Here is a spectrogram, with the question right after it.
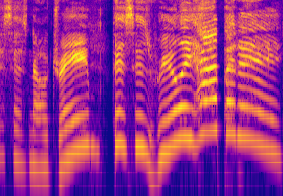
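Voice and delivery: very high, slow, drawn-out, dazed delivery. Quoting a film line after the other speaker: Mia Farrow impression. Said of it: "Great Mia Farrow impression".

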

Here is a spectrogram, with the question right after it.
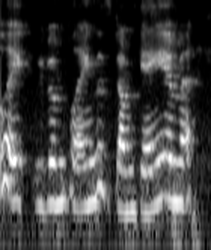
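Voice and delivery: ordinary delivery

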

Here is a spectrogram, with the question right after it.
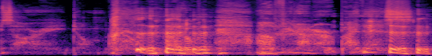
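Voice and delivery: sensual, slow, breathy whisper, very close. Acting out a wrestling move, speaking to a pinned opponent: acting out a whisper. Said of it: "whispering in his ear".

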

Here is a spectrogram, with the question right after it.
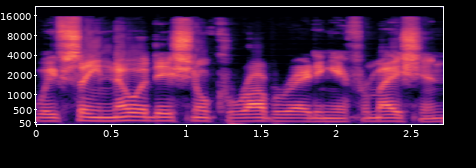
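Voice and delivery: ordinary talk, nothing marked

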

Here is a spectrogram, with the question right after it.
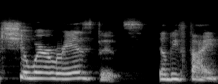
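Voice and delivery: plain

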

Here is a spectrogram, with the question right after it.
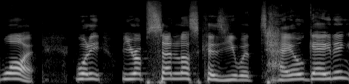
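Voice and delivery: high-pitched mocking words broken by laughing. Retelling a woman laughing at a yelling driver who tailgated: retelling someone laughing hard. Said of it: "She's like pissing herself".

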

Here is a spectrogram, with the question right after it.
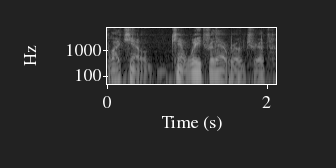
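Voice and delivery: very quiet, barely audible sarcastic mutter, mock enthusiasm. Reacting to news that road trip tickets were ordered: sarcastic. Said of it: "I'm being sarcastic".

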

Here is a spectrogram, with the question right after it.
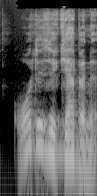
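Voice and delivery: put-on slightly high Mexican accent. Describing how each episode is introduced: Guillermo del Toro impression with Mexican accent. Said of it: "in his beautiful Mexican a-, a-, accent".

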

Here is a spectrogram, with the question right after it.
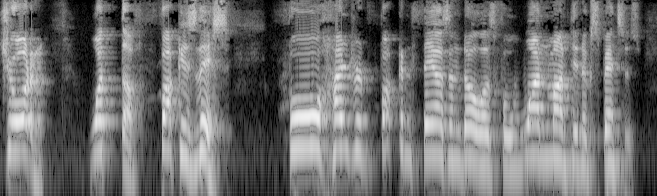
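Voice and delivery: mock screaming rant, pitched way up. Retelling a boss who storms in over expenses: imitating someone screaming. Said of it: "he starts screaming".

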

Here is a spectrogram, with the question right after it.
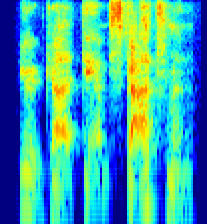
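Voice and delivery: quiet, hushed, mock-insulting put-down. Showing that any word can sound like an insult: mock insulting tone. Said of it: "it sounds terrible".

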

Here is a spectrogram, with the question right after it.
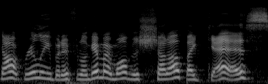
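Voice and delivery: ordinary delivery

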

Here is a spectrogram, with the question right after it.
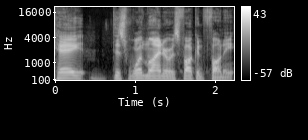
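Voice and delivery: ordinary talk, nothing marked

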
